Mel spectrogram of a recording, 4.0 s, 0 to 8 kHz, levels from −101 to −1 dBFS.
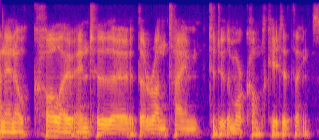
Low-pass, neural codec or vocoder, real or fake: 7.2 kHz; none; real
